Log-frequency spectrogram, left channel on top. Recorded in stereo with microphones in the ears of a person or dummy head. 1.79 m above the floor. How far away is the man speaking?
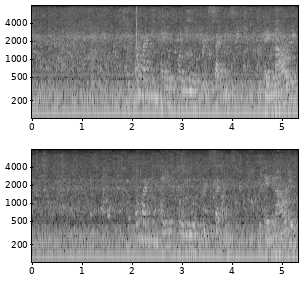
About 9 m.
